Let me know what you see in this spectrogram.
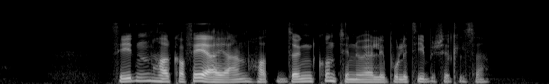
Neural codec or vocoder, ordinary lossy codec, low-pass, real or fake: none; none; 7.2 kHz; real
